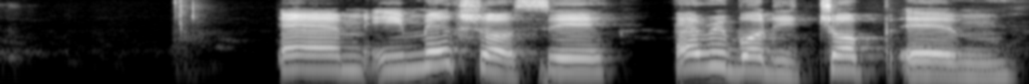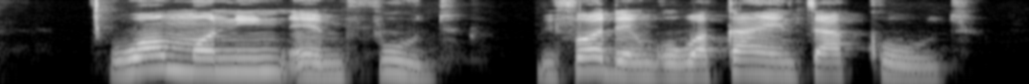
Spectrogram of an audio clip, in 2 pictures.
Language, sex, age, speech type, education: Nigerian Pidgin, female, 30-45, spontaneous, tertiary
